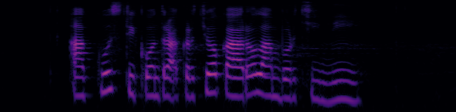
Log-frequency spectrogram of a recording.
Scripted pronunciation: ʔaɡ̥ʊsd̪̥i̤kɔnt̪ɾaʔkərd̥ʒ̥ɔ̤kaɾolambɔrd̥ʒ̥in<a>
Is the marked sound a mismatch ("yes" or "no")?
yes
